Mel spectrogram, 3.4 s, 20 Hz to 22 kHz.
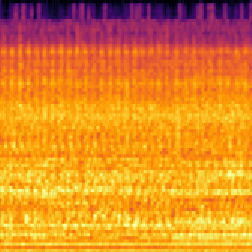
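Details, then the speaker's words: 1994 Ford Probe GT, about 144,000 miles, idling while warming up: a smooth, even hum with no excessive knocking or vibration; owner chases an intermittent oil-pressure drop at idle and suspects the sending unit or oil pump. "Say for a 30-year-old car that has about 150,000 miles on it, so 144,000 miles on it. I don't really hear any excessive knocking. I don't feel any vibration, crazy vibration in the engine at all."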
